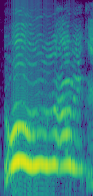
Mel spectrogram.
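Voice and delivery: high, loud, sassy diva coo; a high, loud, sassy "ooh, honey" coo; mock Nikki Bella. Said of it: "Now she just sounds like Nikki Bella. But more like".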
